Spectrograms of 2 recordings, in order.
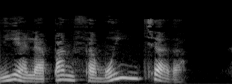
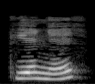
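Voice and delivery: high, loud call; high-pitched shouted question; woman's shout; 11 semitones higher, 8 dB louder than usual. Acted. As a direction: call out to whoever is at the door. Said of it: "gritó la mujer".

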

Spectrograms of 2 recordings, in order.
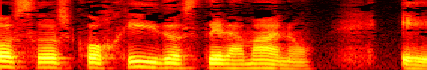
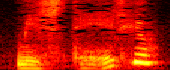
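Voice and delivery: plain reading voice

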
